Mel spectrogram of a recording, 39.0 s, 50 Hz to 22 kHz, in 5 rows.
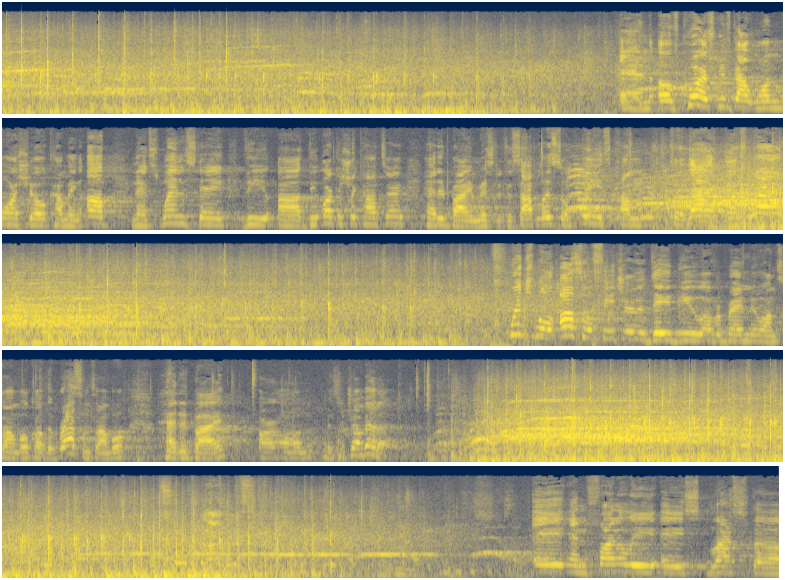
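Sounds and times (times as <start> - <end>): audience applauding: 0.0 - 6.9, 14.1 - 21.8, 27.9 - 36.2.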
